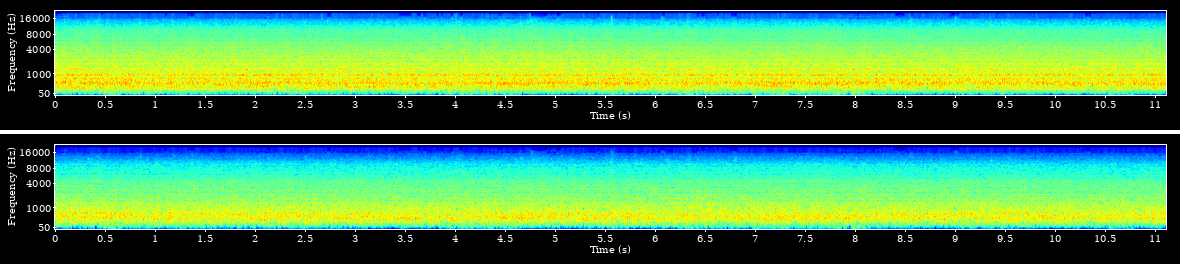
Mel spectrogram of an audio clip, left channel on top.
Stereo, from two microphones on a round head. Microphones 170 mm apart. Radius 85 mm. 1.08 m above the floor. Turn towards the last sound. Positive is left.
turn(degrees=55)  # may be behind; listen again after turning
